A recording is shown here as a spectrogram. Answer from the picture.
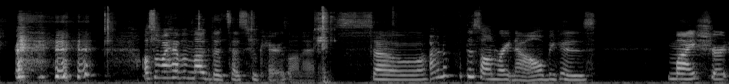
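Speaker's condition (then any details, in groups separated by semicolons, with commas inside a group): No condition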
